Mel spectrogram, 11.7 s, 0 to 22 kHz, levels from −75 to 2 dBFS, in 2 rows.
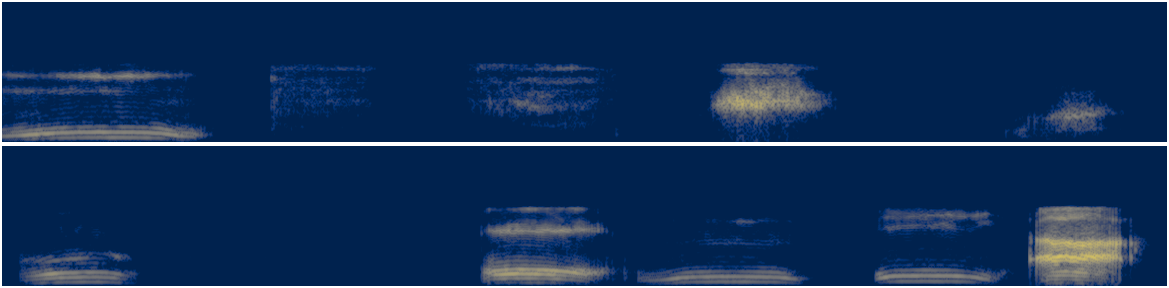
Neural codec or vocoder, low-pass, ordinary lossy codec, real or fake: codec, 24 kHz, 6 kbps, HILCodec; 3.6 kHz; none; fake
